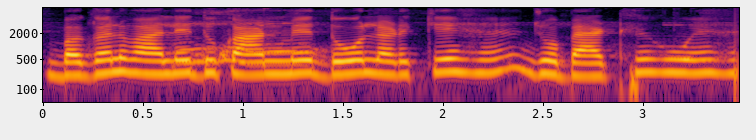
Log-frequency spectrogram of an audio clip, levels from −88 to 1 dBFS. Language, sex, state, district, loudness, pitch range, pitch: Hindi, female, Bihar, West Champaran, -16 LUFS, 225-245 Hz, 235 Hz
